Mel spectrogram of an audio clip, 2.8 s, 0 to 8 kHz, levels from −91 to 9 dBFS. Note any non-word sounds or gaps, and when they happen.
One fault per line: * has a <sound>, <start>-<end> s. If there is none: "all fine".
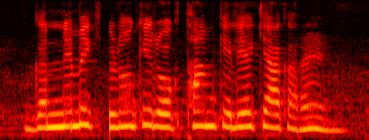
* has a dropout, 0.8-0.8 s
